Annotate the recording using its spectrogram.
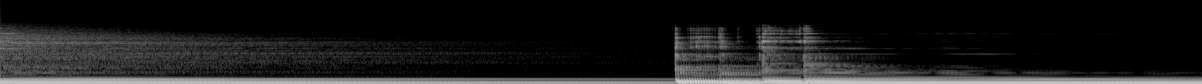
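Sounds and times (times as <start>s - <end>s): cymbal wash: 0.0s - 7.2s
distorted guitar and bass chord: 0.0s - 12.0s.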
